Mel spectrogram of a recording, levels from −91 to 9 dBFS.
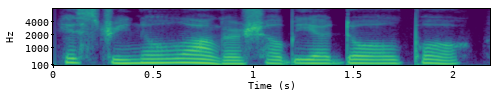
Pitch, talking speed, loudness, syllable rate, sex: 185 Hz, 220 wpm, -16 LUFS, 5.2 syllables/s, female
